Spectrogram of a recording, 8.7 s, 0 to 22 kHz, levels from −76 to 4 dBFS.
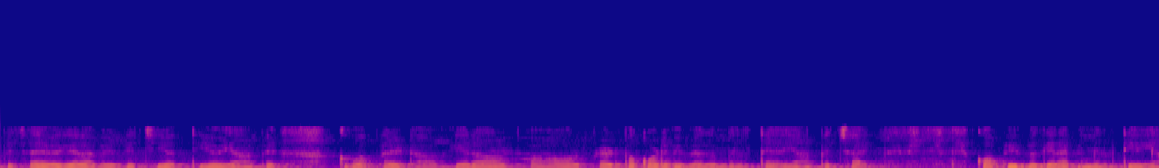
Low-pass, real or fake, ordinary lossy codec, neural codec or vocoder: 5.4 kHz; real; none; none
